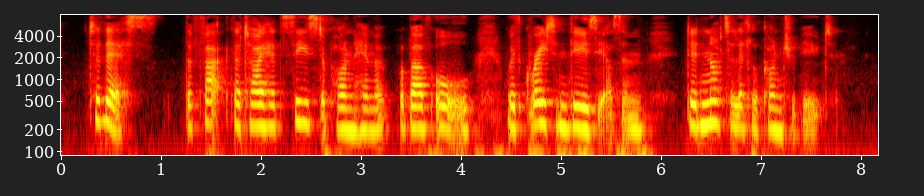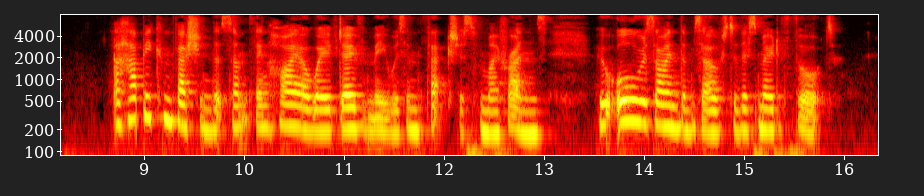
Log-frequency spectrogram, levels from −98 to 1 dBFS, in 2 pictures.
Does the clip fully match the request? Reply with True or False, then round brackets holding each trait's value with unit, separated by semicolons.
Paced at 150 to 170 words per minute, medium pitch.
False (160 wpm; 210 Hz)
